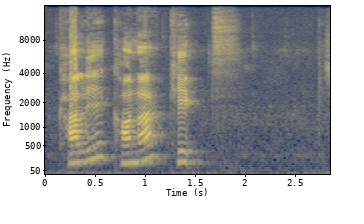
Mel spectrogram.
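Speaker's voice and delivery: very slow খালি খনা খিক্স, no R, K puffed; drawn-out খালি, খনা, খিক্স with silent R. Shown as a demonstration. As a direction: stretch খালি খনা খিক্স word by word with aspirated K. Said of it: "silent থাকবে".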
